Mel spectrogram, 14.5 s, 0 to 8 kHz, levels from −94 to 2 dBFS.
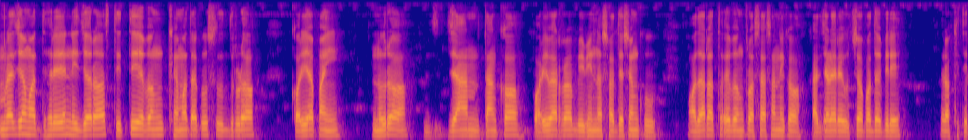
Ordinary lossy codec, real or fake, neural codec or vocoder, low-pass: Opus, 64 kbps; fake; vocoder, 44.1 kHz, 80 mel bands, Vocos; 7.2 kHz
